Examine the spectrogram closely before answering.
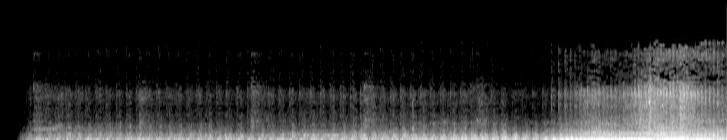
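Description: A motorcycle engine idles with a steady, fast thumping beat close by.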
